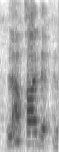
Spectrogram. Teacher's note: ketika Dal berbaris sukun maka itu dibaca dengan suara terpantul itu namanya qalqal ya laqad insana nun sukun ketemu sa itu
